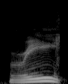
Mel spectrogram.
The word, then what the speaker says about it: Reek: Reek, Reek, it rhymes with meek."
